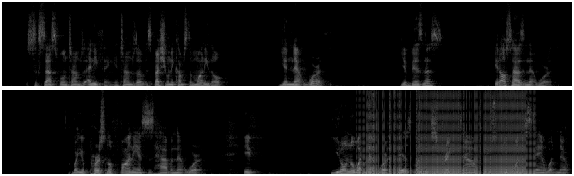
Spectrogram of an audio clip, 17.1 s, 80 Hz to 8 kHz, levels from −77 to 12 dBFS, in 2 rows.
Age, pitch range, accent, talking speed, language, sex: 30-49, 90-115 Hz, American, 195 wpm, English, male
